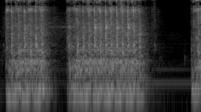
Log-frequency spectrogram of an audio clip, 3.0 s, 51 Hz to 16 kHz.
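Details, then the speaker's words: Knocking noise while running a Shark EuroPro X 605 sewing machine after the bottom section was cleaned and oiled: fast stitching clatter with a dull knock each cycle, moving better than before. The source is suspected to be in the top, not yet found. "has a bit of a knocking noise, but it's moving a lot better."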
